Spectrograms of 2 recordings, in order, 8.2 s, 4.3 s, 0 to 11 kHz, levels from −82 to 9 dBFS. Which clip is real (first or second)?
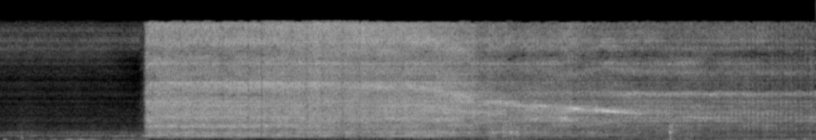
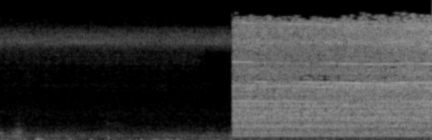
second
